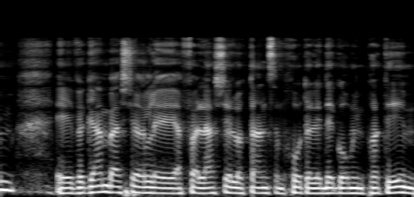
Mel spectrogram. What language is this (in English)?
Hebrew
